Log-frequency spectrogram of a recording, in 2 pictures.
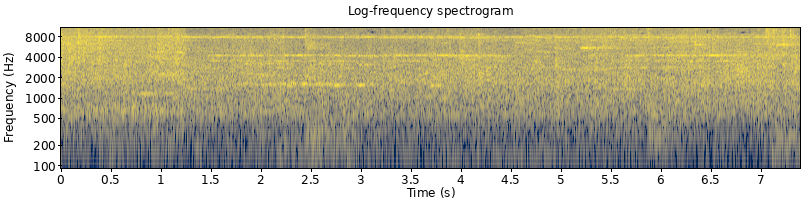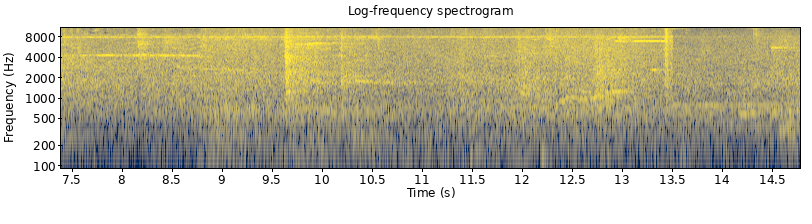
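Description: Factory machinery hums steadily in a large echoing hall.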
